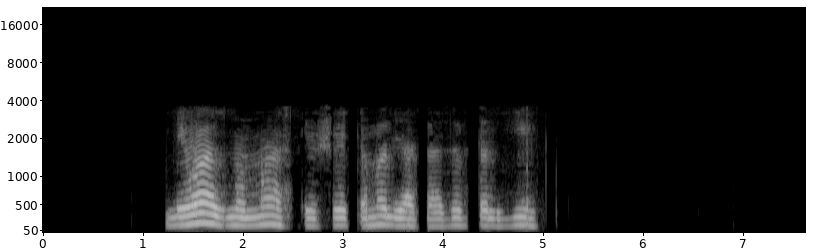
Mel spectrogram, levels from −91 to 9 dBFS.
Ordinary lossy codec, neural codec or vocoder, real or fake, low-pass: AAC, 16 kbps; codec, 44.1 kHz, 3.4 kbps, Pupu-Codec; fake; 3.6 kHz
